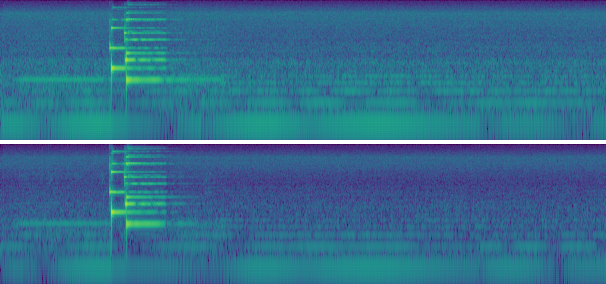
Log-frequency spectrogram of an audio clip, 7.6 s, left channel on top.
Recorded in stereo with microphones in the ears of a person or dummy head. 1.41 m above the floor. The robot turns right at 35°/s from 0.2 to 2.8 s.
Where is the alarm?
20° right (ahead or behind), 0.5 m; by 2.1 s centre (ahead or behind), 0.5 m.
